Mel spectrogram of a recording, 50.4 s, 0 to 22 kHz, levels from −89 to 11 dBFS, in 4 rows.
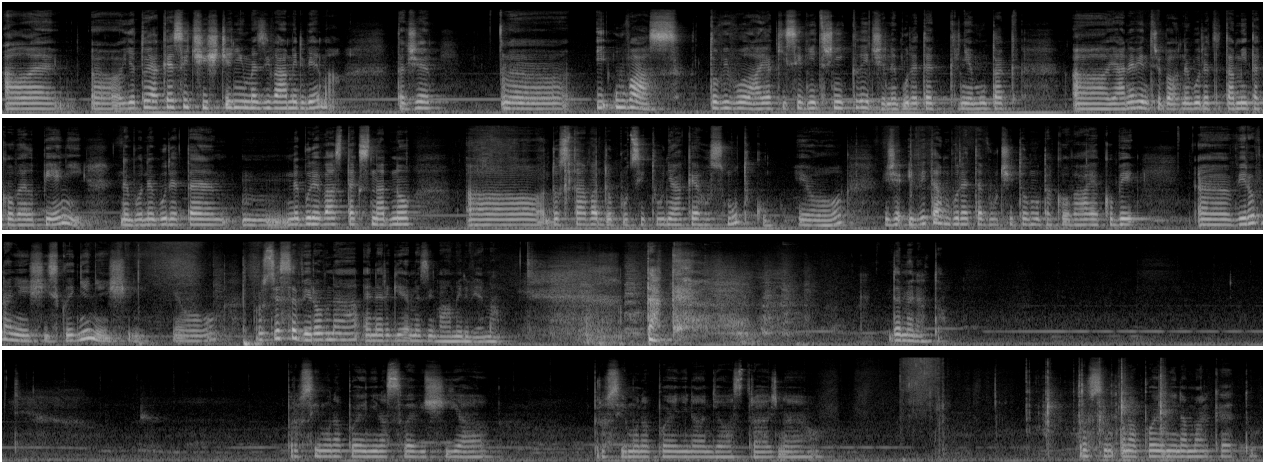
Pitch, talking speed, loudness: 195 Hz, 105 wpm, -29 LUFS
